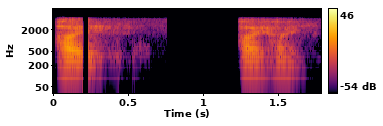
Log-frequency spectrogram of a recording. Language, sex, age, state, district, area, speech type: Assamese, male, 30-45, Assam, Darrang, rural, conversation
